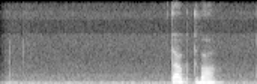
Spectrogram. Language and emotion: Russian, neutral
